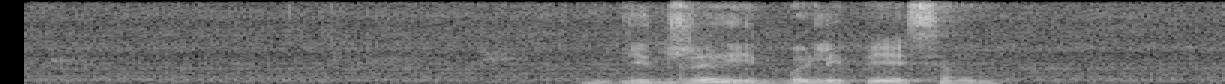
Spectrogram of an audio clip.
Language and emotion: Russian, positive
